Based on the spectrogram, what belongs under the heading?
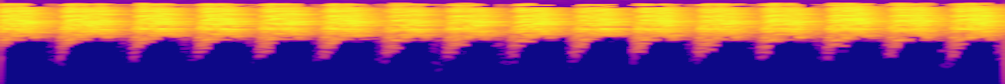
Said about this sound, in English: I don't know what has got into my parrot. He's not normally this loud. Whether we're due in for a storm or... I don't know. He's not normally like this. He's not normally this raucous.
